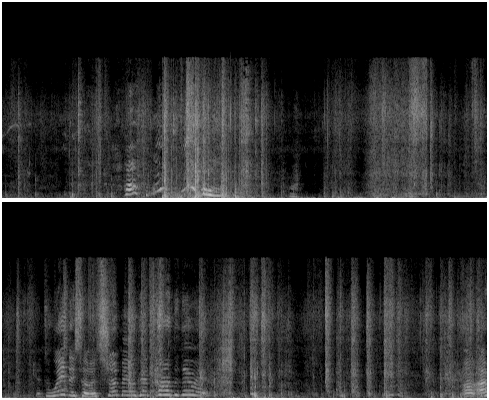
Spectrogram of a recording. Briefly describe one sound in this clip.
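A trampoline thumps and creaks as a boy bounces on it.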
